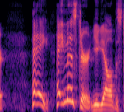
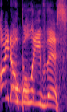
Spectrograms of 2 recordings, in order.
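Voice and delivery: very high, choked, strangled, gasping voice; 14 semitones higher than usual. In a second-person story, you react to the robot in a strangled gasp. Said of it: "you gasp in a strangled voice".

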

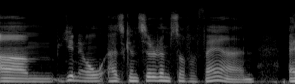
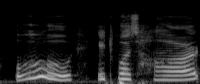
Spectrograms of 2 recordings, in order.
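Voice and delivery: put-on condescending talk-show host voice, higher and louder; 7 semitones higher, 5 dB louder than usual. Retelling how an interviewer talked down to a guest: imitating Oprah talking down.

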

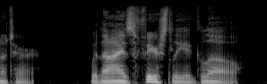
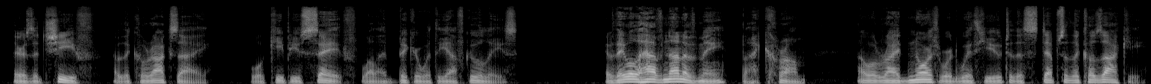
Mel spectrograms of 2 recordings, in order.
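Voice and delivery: plain reading voice

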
